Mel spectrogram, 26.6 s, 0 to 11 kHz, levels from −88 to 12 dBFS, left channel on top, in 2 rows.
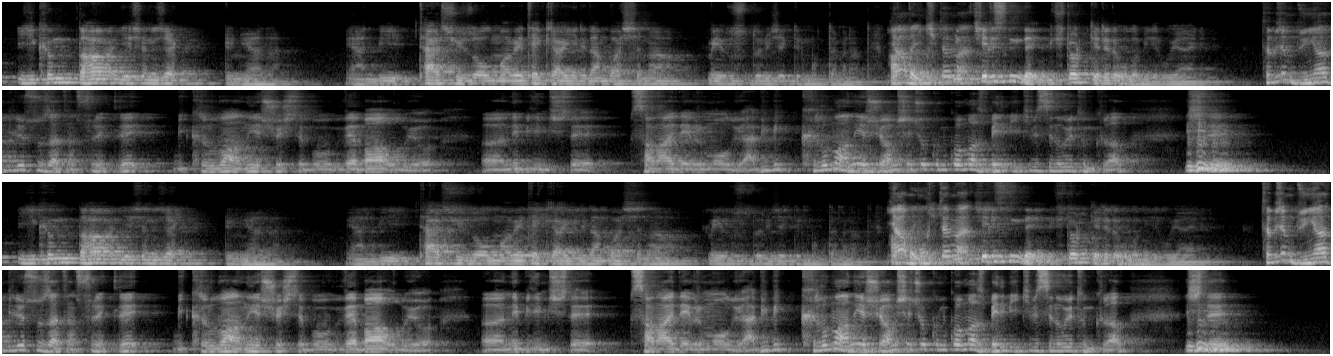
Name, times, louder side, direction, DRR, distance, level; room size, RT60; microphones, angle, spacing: voice 1, 0.2-1.8 2.2-2.8 3.5-6.7 7.1-8.6 8.9-9.2 9.5-12.0 21.7-22.1 25.1-25.7, left 1 dB, 70° left, 3.9 m, -23 dB
voice 2, 8.9-9.8 12.6-14.7 15.0-17.7 18.1-19.3 19.6-25.7, right 3 dB, 45° right, 1.7 m, -25 dB
23.0 x 17.5 x 9.9 m
head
